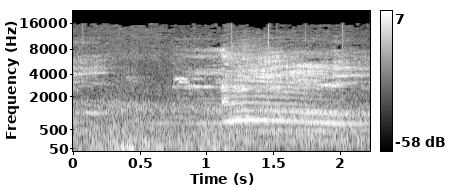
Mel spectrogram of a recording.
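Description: A man's long anguished scream of "No!", held and slowly falling in pitch, drawn out again in a second long cry about a second in, over a low rumble.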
